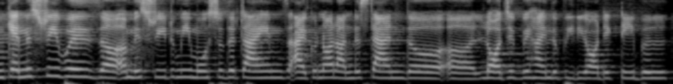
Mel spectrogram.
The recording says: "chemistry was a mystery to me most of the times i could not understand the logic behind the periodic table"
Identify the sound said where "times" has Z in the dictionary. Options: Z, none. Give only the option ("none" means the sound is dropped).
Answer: Z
